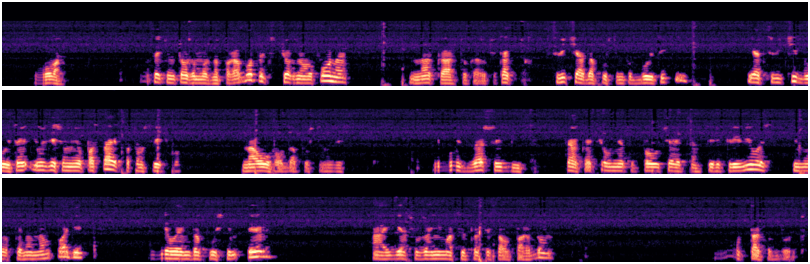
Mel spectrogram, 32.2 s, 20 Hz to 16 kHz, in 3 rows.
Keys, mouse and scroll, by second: 1.9-2.7 middle drag, 5.3 space, 6.6-7.1 middle drag, 9.6 space, 12.6 space, 13.1 space, 14.5 space, 16.5-18.0 middle drag, 20.0 shift+click, 21.6 KP_7, 24.0 r, 27.0 click, 28.1 space, 29.5-32.2 middle drag.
